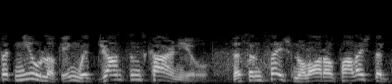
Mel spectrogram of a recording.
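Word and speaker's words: Carnu: your own pleasure buy a can of Johnson's car new right away it's spelled c-a-r-n-u this is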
